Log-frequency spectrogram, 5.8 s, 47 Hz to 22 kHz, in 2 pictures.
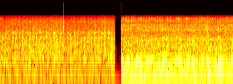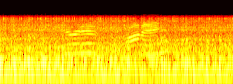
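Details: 1983 Mercury 50 hp Blue Band Thunderbolt-ignition outboard after a starter motor rebuild: after a brief cutout it catches and runs with an uneven, stumbling beat. Owner notes no gas to the engine and a weak battery; running rough, cause unclear.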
